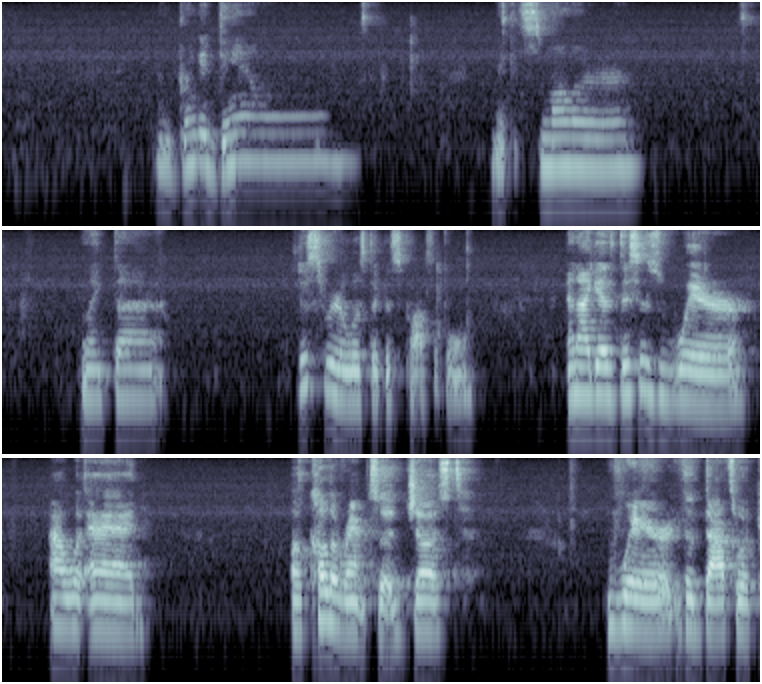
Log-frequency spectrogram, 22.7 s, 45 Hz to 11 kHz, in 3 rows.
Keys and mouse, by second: 20.8 space.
